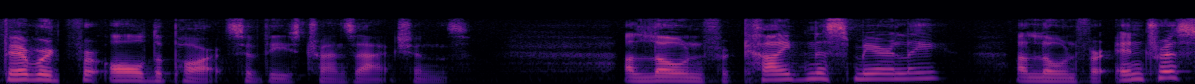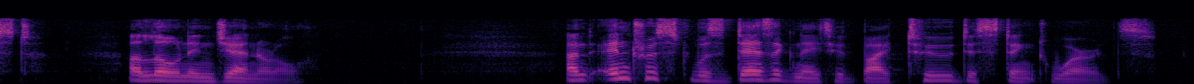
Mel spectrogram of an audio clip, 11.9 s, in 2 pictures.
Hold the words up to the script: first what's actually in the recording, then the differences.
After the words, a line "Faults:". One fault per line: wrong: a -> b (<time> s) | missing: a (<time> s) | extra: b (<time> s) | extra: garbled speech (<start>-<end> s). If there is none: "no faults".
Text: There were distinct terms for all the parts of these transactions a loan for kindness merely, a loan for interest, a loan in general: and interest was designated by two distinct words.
There were for all the parts of these transactions a loan for kindness merely, a loan for interest, a loan in general: and interest was designated by two distinct words.
Faults:
missing: distinct terms (0.3 s)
